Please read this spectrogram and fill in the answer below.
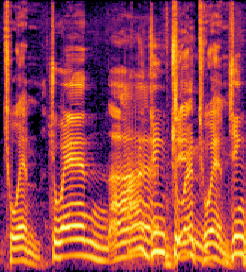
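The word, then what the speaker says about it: Quan: pero hindi kuhan ang pronunciation gan oo ang pronunciation Chen Chwen ah Jing Chen Chen Jing Chen Chen ayun Jing Chen kaya your excellency ambassador Jing Chwen ka mo huwag mong sasabing kwan o Jing Chwen Oo baka magalit.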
